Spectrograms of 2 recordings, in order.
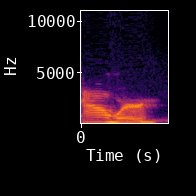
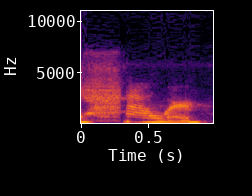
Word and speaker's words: hour: hour because yes so it's an hour because you don't pronounce the h you don't say howard you said does that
